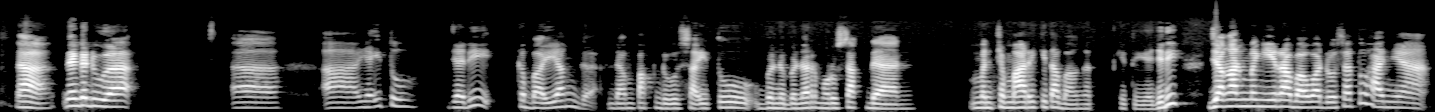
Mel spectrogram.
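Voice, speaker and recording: Woman hosting a chatty live stream, lo-fi. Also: mid-range voice. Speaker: ministry host. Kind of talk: casual live-stream chat.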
